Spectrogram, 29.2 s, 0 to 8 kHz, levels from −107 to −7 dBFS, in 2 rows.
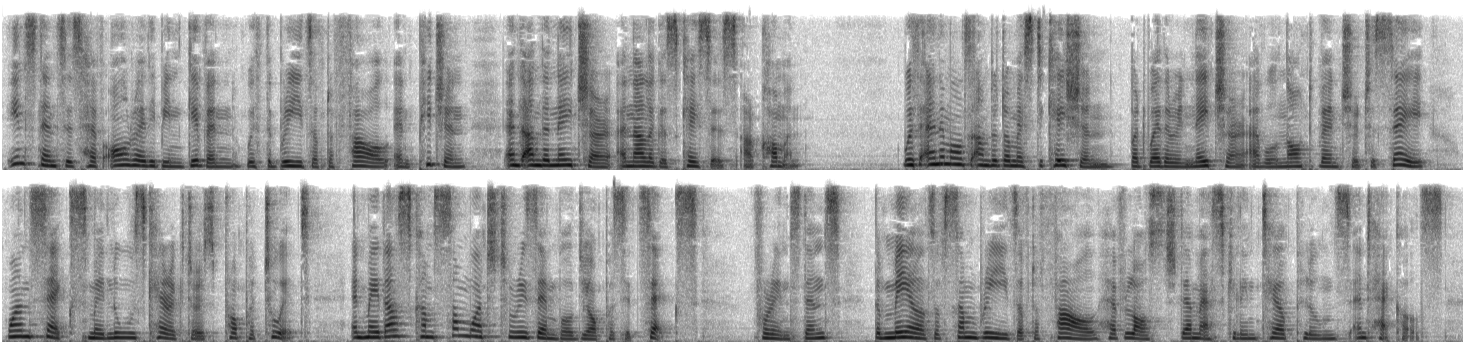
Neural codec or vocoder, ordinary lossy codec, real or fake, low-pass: none; AAC, 48 kbps; real; 7.2 kHz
